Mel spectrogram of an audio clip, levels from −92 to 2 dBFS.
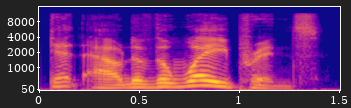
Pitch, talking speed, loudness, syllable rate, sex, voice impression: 150 Hz, 240 wpm, -15 LUFS, 5.1 syllables/s, male, masculine, adult-like, slightly fluent, cool, refreshing, sincere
